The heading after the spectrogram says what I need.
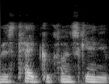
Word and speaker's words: Kuklinski: well as you said my name is ted kuclinski and you pronounced it right so i'm so happy but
